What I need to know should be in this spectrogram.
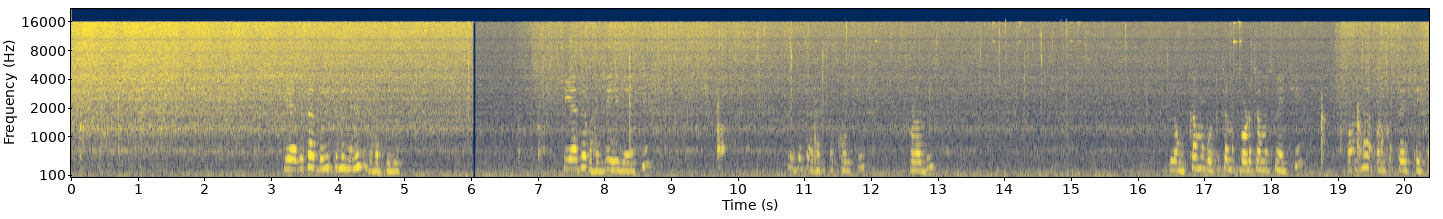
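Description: A spatula scrapes and stirs in a metal pan.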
